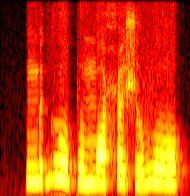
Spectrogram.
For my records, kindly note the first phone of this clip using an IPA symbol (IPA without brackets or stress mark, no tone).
ŋ͡m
